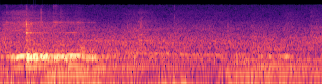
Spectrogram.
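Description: A short, quiet cooing vocal sound lasting about half a second, followed by faint held instrument notes.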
